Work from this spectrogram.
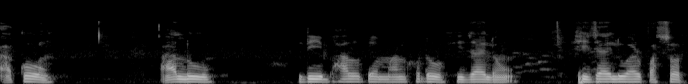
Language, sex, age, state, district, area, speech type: Assamese, male, 18-30, Assam, Tinsukia, rural, spontaneous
